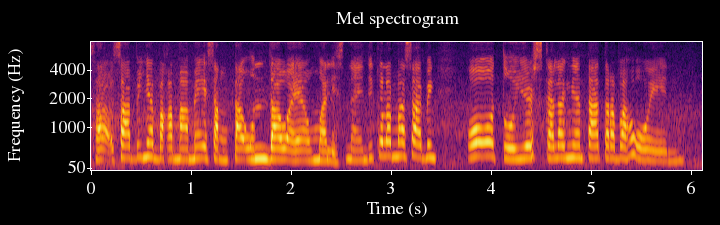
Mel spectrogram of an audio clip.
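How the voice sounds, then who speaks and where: A woman's high voice at a fairly quick pace, fairly even in intonation, over noticeable background noise. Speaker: live streamer, overseas domestic worker. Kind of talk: casual live stream chat. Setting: live stream.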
